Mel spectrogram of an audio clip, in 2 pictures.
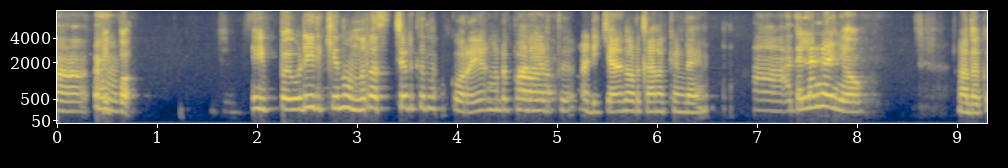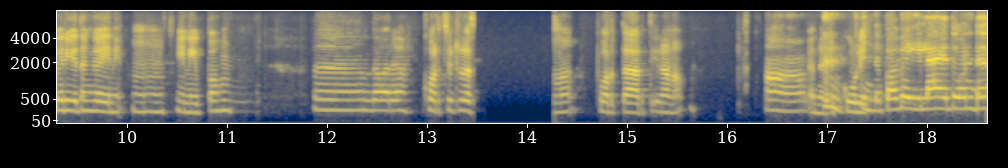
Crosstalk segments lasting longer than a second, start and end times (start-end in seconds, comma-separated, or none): none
